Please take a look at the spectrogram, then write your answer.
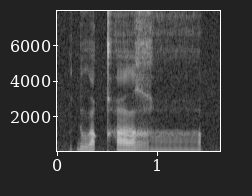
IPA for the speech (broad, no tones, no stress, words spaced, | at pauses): ɗuqʰʌ ʁɑ̤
